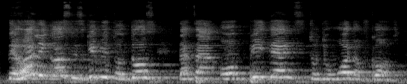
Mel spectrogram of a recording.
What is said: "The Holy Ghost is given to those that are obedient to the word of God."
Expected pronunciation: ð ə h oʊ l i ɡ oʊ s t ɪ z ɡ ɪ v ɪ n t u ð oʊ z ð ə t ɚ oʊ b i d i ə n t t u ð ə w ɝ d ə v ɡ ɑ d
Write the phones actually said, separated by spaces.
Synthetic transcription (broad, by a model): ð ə h oʊ l i ɡ oʊ s t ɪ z ɡ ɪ v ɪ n t u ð oʊ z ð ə t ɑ oʊ b i d i ə n t t u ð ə w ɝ d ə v ɡ ɑ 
